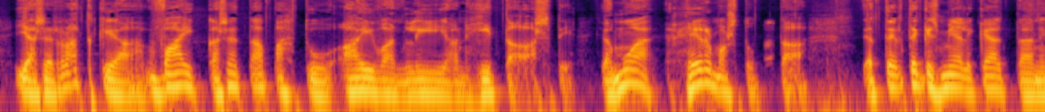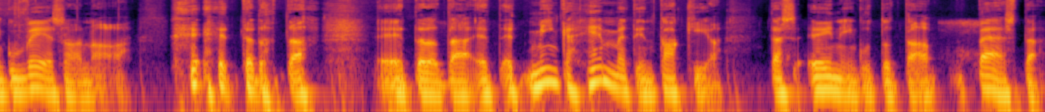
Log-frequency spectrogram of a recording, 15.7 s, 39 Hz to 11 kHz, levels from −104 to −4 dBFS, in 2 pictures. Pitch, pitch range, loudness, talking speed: 105 Hz, 95-120 Hz, -21 LUFS, 130 wpm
